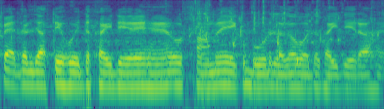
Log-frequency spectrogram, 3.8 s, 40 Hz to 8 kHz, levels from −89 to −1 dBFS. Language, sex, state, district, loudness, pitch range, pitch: Hindi, female, Chandigarh, Chandigarh, -17 LUFS, 115-125 Hz, 120 Hz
